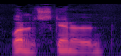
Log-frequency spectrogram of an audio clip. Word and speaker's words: Lynyrd Skynyrd: in the USA it's a cool cover actually Leonard Skynyrd pronounced Lynyrd Skynyrd this is the self-titled I think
